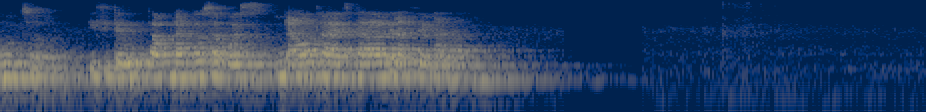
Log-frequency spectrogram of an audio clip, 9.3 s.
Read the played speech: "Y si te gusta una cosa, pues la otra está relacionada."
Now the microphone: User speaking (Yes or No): No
